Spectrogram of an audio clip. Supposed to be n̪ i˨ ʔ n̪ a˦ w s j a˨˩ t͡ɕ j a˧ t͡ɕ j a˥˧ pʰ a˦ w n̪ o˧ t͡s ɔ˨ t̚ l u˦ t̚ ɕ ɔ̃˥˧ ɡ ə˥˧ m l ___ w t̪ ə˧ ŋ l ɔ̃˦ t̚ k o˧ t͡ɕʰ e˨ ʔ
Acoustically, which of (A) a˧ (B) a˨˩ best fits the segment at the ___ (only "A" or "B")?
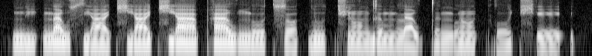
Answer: A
